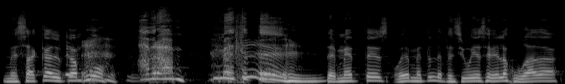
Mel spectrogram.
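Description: A man's voice: on the high side, fairly even intonation, brisk, warm tone. A Mexican man co-hosting a podcast, telling stories in casual slangy chat, often saying vato. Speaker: podcast co-host.

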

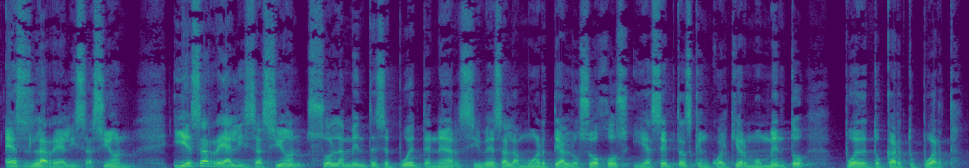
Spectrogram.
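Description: A man's voice: medium pitch, normal speed. Emphatic man giving a motivational talk. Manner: emphatic, repeats key phrases, swears casually. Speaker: podcast host. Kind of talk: motivational monologue.

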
